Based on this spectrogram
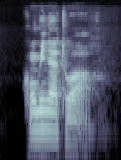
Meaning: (adjective) combinatory; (noun) combinatorics
- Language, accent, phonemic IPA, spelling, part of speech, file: French, France, /kɔ̃.bi.na.twaʁ/, combinatoire, adjective / noun, LL-Q150 (fra)-combinatoire.wav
